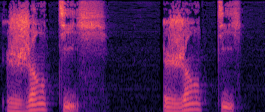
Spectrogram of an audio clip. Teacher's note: remember this final L is not pronounced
